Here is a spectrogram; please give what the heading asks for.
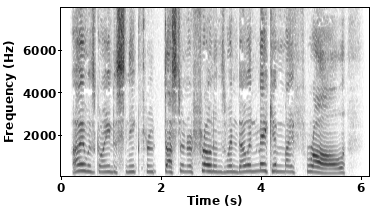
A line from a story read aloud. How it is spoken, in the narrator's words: wailed the spirit of Battelle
